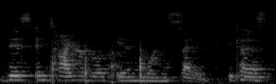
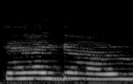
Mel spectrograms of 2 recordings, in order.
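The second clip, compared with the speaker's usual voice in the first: slow louder yawn; kangaroo yawn; 4 semitones higher, 5 dB louder, much slower than usual. Shown as a demonstration. Teacher yawning kangaroo with the children. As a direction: stretch the word into a yawn. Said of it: "Let's do".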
